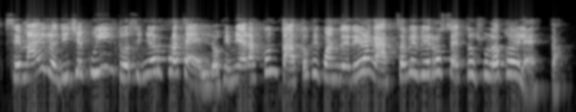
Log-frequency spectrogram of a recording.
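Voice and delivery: high, spiteful self-defence; nettled woman firing back; increasingly vexed. A narrator's reading. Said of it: "sempre più indispettita".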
